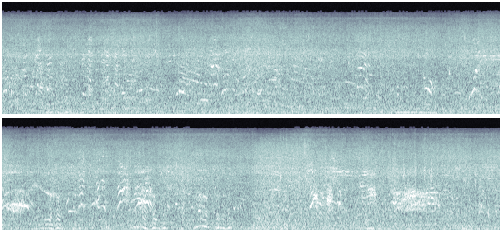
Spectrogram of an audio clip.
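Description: Water from a fountain splashes and pours steadily.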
